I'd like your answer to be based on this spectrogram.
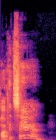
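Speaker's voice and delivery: pitched way up, very high. Demonstrating how a voice skill said a phrase, in a higher pitch. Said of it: "it was said in a higher pitch".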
